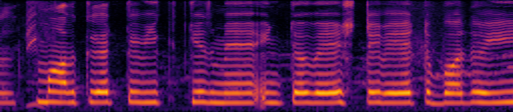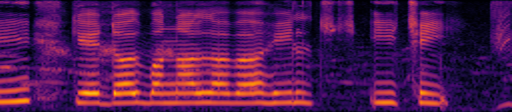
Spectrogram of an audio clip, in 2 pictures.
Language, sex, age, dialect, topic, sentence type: Maithili, male, 18-24, Bajjika, banking, statement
